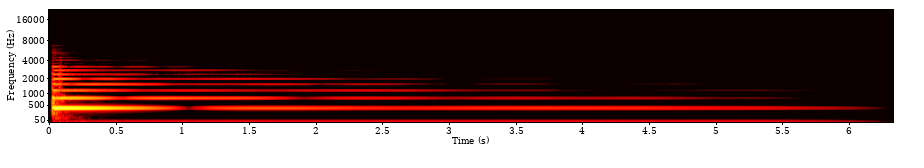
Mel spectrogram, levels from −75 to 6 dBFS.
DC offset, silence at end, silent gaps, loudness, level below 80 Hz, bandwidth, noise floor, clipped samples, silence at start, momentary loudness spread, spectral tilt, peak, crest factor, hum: 0.3%; 4 s; none; -23 LUFS; -72 dBFS; 5.6 kHz; -61 dBFS; under 0.1%; 0 s; 26 LU; -5.5 dB/octave; -4 dBFS; 22 dB; none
